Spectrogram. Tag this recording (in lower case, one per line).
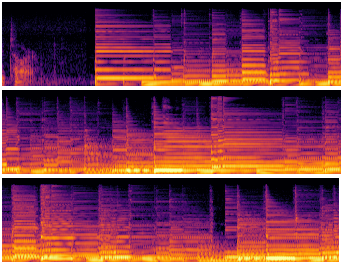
music
acoustic guitar
guitar
plucked string instrument
musical instrument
